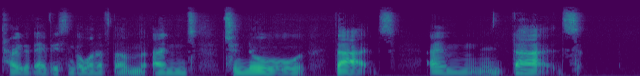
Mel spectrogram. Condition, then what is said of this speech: Stuttering. So there's little things, like I have a stammer, and I say M a lot, but I make sure I get up in front of large groups of people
